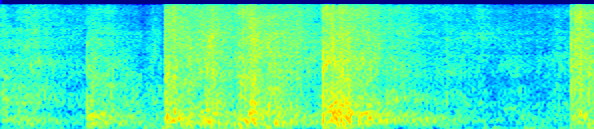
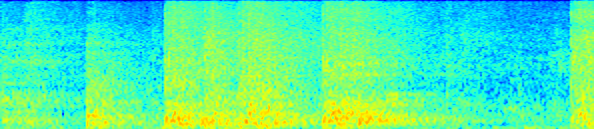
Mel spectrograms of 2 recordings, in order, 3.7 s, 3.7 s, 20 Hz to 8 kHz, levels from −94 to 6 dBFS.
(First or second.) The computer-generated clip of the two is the first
